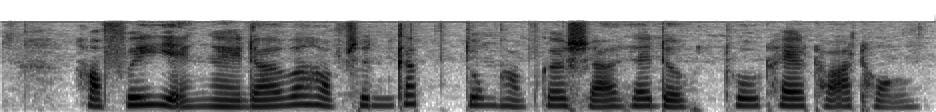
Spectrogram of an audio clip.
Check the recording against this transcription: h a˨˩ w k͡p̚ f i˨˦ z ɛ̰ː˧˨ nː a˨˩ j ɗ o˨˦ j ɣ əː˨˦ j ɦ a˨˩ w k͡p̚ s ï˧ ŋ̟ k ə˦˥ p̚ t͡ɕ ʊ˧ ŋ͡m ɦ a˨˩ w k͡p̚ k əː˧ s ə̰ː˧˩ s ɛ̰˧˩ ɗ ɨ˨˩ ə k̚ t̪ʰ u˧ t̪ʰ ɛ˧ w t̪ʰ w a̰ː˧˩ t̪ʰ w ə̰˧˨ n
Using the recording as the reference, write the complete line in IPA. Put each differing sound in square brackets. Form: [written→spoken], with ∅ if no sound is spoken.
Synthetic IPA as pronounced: h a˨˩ w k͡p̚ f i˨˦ z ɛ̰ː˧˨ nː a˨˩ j ɗ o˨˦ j [ɣ→v] əː˨˦ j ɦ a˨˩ w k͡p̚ s ï˧ ŋ̟ k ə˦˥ p̚ t͡ɕ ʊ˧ ŋ͡m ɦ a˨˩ w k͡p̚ k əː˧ s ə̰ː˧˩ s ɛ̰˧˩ ɗ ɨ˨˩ ə k̚ t̪ʰ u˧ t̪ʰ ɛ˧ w t̪ʰ w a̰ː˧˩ t̪ʰ w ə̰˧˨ n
